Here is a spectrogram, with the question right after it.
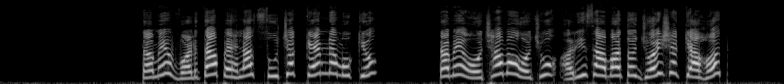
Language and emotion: Gujarati, angry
